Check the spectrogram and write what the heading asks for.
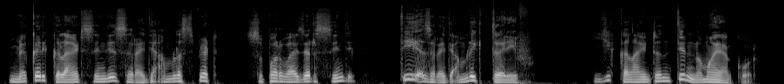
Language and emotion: Kashmiri, happy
